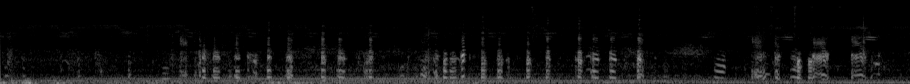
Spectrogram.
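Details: New flock of young laying hens in their first day in an outdoor backyard coop run, keeping up a busy stream of short, sharp clucks and chatter, with a faint steady hum behind.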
